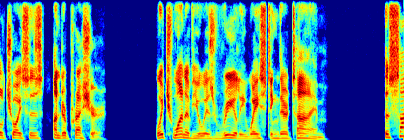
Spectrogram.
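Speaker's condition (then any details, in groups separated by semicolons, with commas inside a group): No condition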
